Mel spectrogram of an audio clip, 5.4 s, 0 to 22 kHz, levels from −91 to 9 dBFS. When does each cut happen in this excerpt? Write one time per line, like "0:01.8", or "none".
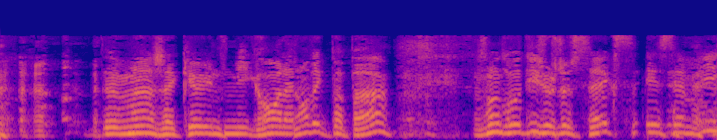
0:01.7
0:02.2
0:04.2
